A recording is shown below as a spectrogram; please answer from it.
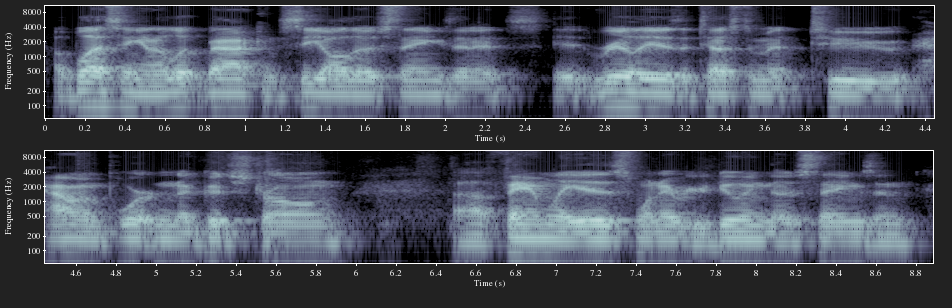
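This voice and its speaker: Very deep-voiced man, earnest and reflective. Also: flat delivery, normal speed, darkish tone. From United States. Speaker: guest, race car driver. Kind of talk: casual podcast interview. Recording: roomy echo.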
